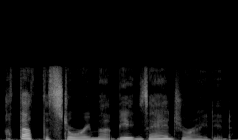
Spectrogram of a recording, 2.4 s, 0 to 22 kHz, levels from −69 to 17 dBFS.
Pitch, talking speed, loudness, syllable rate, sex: 190 Hz, 175 wpm, -22 LUFS, 5.5 syllables/s, female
